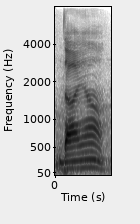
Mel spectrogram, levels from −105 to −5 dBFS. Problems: constant background noise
